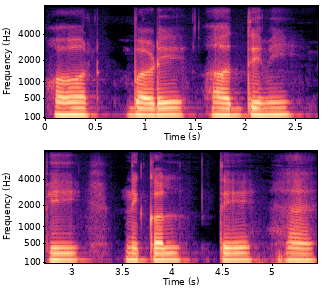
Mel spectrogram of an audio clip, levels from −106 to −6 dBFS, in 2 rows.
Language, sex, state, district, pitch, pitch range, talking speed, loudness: Hindi, male, Punjab, Kapurthala, 130 Hz, 130-135 Hz, 65 wpm, -18 LUFS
